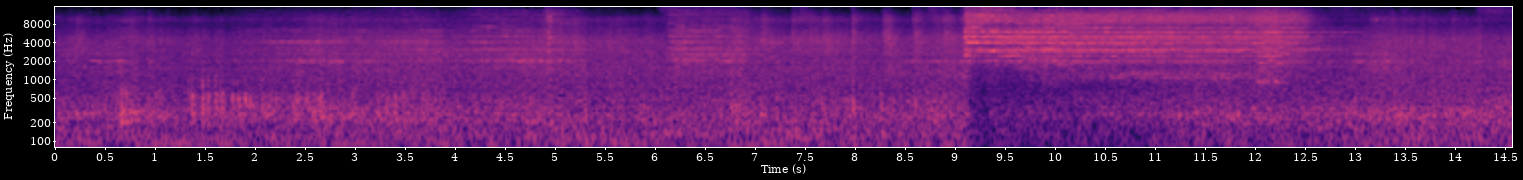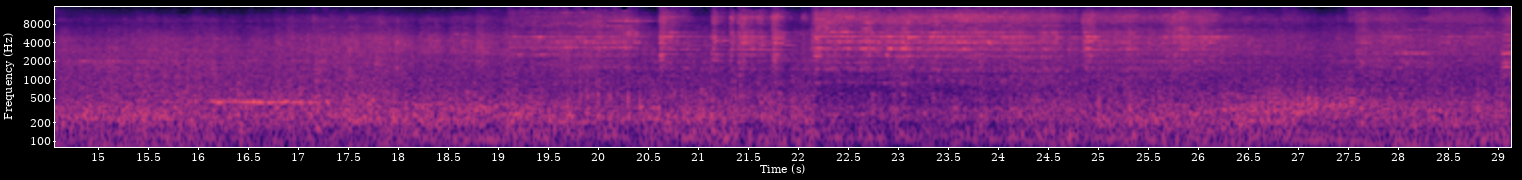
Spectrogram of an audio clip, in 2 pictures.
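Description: Freight train cars rolling past with a steady rumble and clatter of wheels on rail. High-pitched wheel squeal comes in spells, first about a third of the way in and again in the last third.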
